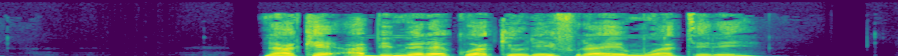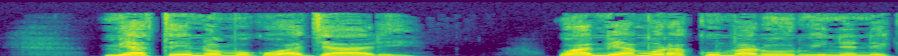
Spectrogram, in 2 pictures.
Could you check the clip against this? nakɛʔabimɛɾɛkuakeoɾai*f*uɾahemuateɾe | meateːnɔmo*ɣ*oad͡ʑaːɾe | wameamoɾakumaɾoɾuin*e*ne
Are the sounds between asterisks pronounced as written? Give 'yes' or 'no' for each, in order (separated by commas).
yes, yes, yes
